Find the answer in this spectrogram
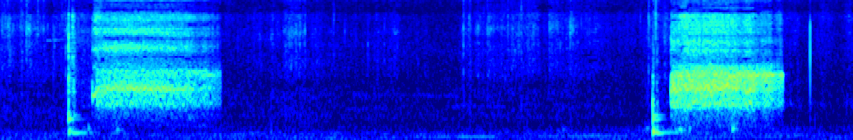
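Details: Cockatiel (Nymphicus hollandicus), call.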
